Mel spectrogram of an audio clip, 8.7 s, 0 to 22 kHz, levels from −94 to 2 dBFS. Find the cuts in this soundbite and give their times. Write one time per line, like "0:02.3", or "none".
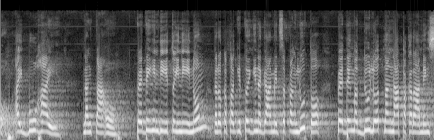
none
